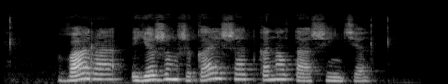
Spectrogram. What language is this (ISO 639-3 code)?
chm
